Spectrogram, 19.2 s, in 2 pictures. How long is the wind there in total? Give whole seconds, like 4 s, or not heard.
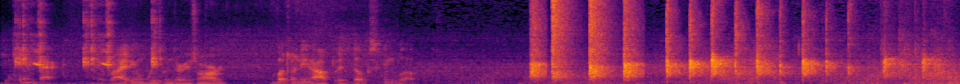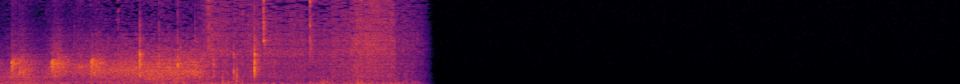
14 s.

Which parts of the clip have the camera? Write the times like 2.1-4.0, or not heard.
0.1-1.6.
